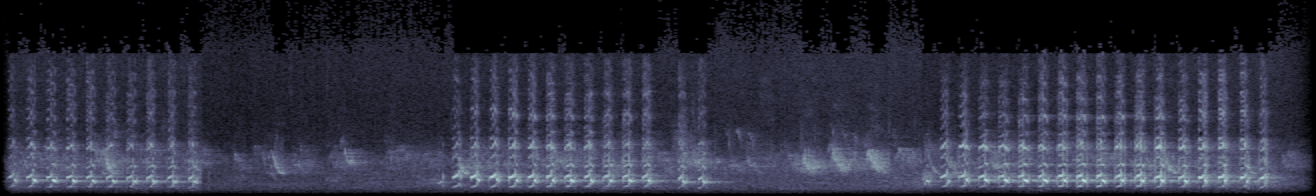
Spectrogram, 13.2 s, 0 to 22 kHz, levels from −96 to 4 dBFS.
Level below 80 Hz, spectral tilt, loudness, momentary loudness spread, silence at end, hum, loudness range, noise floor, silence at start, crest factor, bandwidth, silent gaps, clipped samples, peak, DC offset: under -90 dBFS; 11.5 dB/octave; -22 LUFS; 22 LU; 0.2 s; none; 12 LU; -51 dBFS; 0.05 s; 20 dB; 19.5 kHz; none; under 0.1%; -6 dBFS; under 0.1%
